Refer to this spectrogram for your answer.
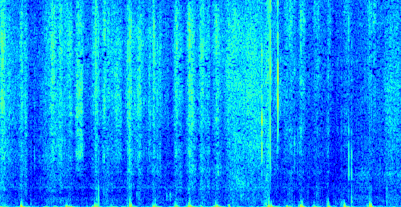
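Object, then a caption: Cotton ball. Soft fingertip taps on a small white cotton ball held in the fingers produce a steady run of muffled, low thumps. Each tap is dull and brief, with almost all its energy in the deep low range and no bright high end.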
